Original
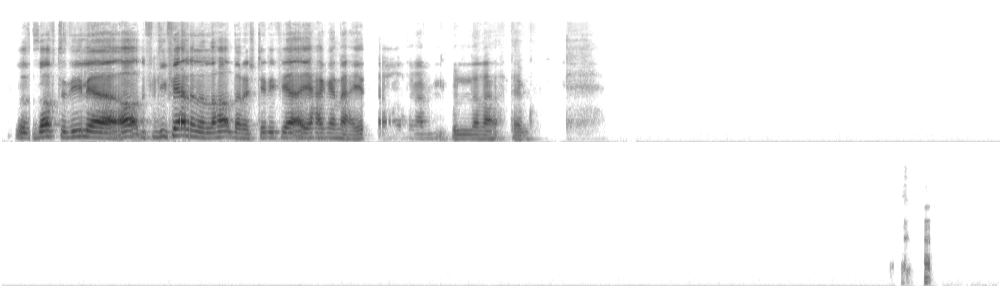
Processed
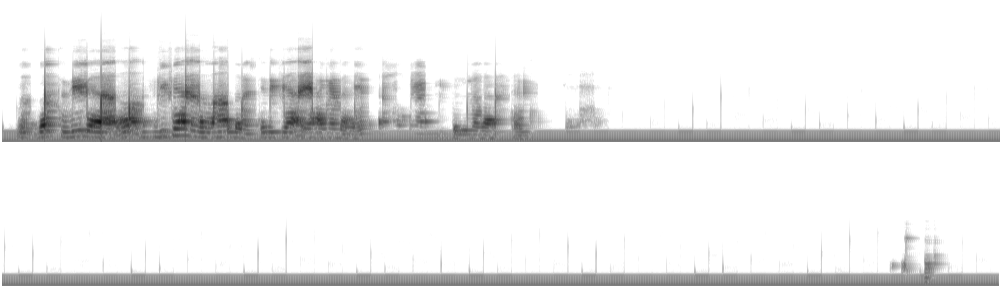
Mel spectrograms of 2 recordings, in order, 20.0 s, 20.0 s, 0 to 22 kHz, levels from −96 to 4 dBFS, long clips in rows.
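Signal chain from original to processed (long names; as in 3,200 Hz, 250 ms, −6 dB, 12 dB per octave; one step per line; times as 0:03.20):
flutter between parallel walls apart 3.5 metres, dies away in 0.24 s
mains hum 60 Hz, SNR 12 dB
low-pass on a step sequencer 7.1 Hz 430–1,700 Hz
level −2.5 dB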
